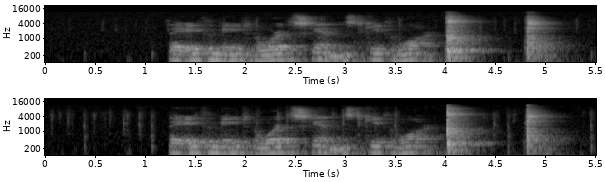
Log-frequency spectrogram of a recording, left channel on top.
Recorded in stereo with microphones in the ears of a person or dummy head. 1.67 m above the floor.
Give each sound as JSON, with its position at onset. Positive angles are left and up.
{"t": 1.2, "sound": "a man speaking", "side_deg": -55, "distance_m": 1.8}
{"t": 4.0, "sound": "a clap", "side_deg": -35, "distance_m": 0.7}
